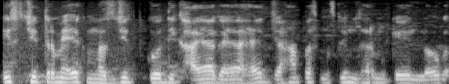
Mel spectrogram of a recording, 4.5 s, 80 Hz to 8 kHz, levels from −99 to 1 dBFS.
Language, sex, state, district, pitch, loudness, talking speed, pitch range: Hindi, male, Chhattisgarh, Bilaspur, 140 Hz, -18 LUFS, 200 wpm, 135-155 Hz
